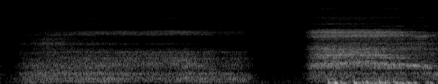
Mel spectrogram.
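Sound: ujjayi breathing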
